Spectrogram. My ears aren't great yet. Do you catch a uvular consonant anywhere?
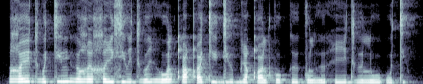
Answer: yes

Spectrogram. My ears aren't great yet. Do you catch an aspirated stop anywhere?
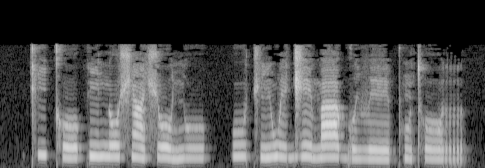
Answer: yes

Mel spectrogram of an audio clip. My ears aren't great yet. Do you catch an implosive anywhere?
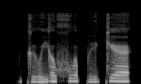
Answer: no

